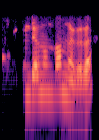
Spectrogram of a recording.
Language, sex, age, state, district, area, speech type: Assamese, male, 18-30, Assam, Sivasagar, rural, conversation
